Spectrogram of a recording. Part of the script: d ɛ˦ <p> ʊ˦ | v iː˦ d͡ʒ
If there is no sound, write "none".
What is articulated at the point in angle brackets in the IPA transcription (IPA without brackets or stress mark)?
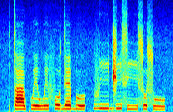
ɓ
